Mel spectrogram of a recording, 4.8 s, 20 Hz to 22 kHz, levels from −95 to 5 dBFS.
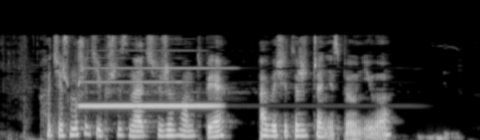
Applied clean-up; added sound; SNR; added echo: classical method Wiener filter.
